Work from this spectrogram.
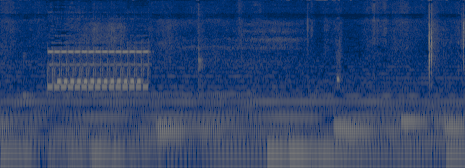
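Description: A telephone rings in repeated electronic trill bursts, clear and moderately loud against a steady low hum, with no talking over it.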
